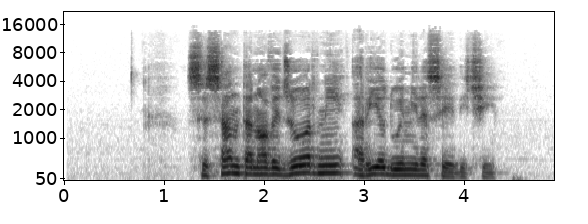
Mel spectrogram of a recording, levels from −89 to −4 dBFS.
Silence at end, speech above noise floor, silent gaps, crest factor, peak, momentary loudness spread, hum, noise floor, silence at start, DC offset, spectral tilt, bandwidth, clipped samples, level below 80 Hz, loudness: 0.6 s; 49 dB; none; 16 dB; 0 dBFS; 10 LU; none; -63 dBFS; 1.25 s; under 0.1%; -4 dB/octave; 14 kHz; under 0.1%; -50 dBFS; -14 LUFS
